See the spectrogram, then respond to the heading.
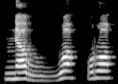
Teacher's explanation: Ra will be heavy here because whenever ra is with fatha or dhamma, it is heavy. So the heavy sound, raw sounds like raw material, as you say.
